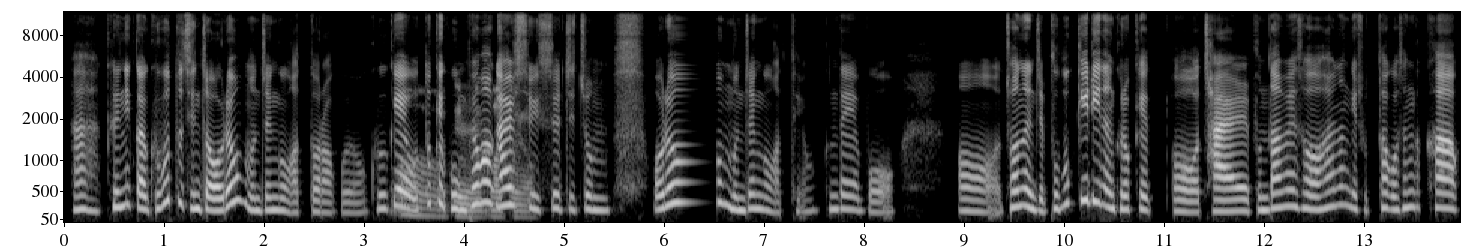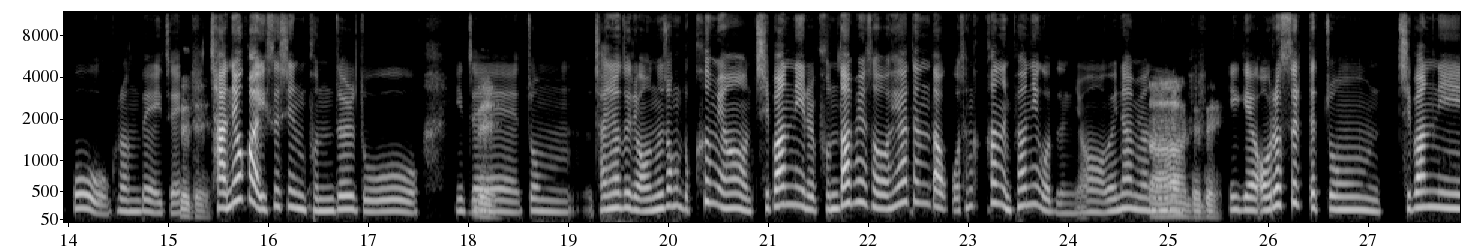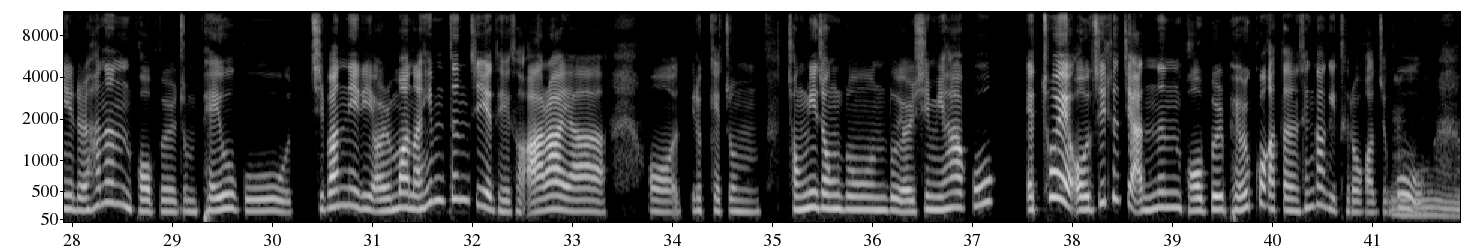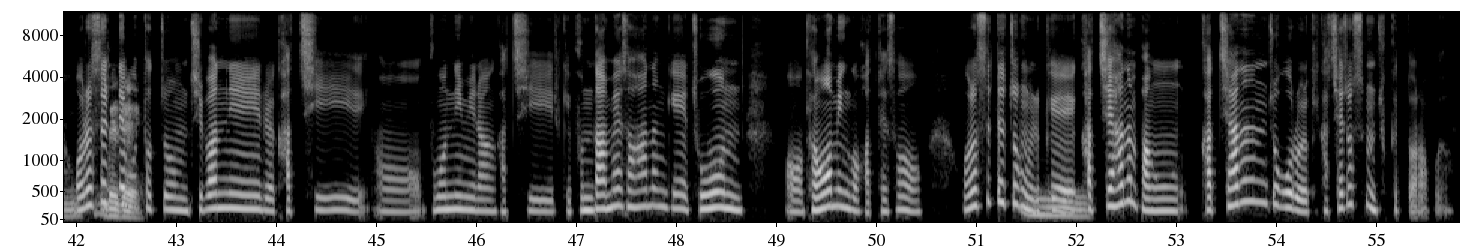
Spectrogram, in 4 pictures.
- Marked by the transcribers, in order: teeth sucking; distorted speech; other background noise
- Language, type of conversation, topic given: Korean, unstructured, 집안일을 공평하게 나누는 것에 대해 어떻게 생각하시나요?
